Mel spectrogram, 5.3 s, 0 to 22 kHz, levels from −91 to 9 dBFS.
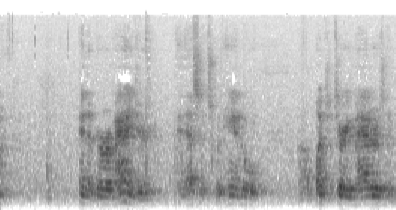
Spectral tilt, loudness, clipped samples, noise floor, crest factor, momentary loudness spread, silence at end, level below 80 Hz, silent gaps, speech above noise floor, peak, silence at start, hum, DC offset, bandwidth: -2.5 dB/octave; -25 LUFS; under 0.1%; -45 dBFS; 18 dB; 23 LU; 0 s; under -90 dBFS; none; 21 dB; -8 dBFS; 0 s; none; under 0.1%; 17 kHz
